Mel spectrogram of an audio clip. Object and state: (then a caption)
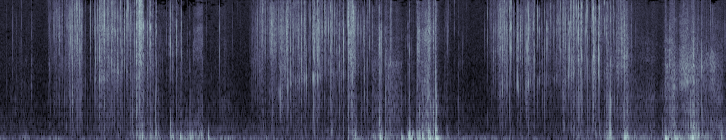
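Beeswax-coated cotton food wrap being crinkled. A thin, patterned beeswax-coated cotton food wrap, folded and held in both hands, is crinkled and rubbed with the fingertips. Dense, bright crinkling and crackling comes in several bursts with brief quieter gaps between them, and a low rumble sits underneath.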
